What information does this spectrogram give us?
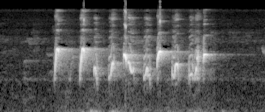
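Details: Decoy bulbul giving one double-style phrase: a fast run of about eight clear whistled notes, each sharply down-slurred and bouncing between higher and lower pitches, ending on a sustained level tone.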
